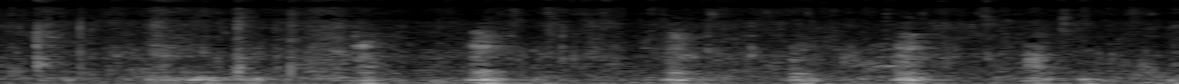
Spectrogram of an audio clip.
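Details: Piglets and pigs being fed on a farm, producing short low grunts roughly once a second in a steady series, with faint background noise.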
